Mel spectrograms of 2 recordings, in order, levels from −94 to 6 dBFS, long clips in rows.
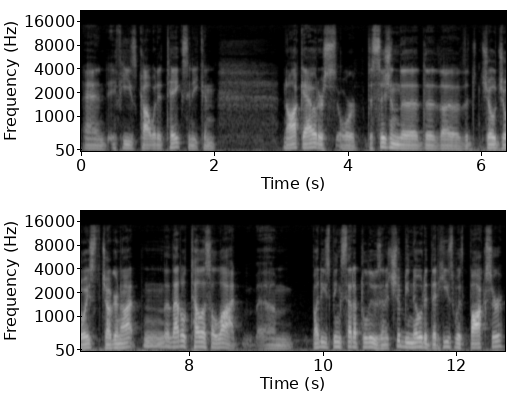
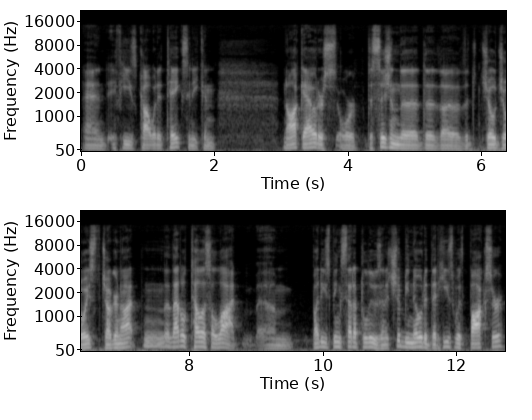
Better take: neither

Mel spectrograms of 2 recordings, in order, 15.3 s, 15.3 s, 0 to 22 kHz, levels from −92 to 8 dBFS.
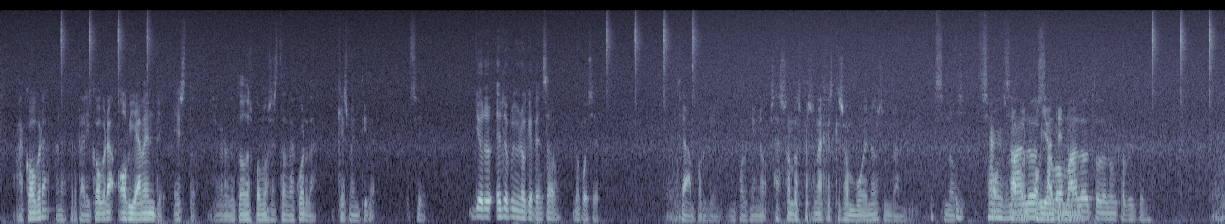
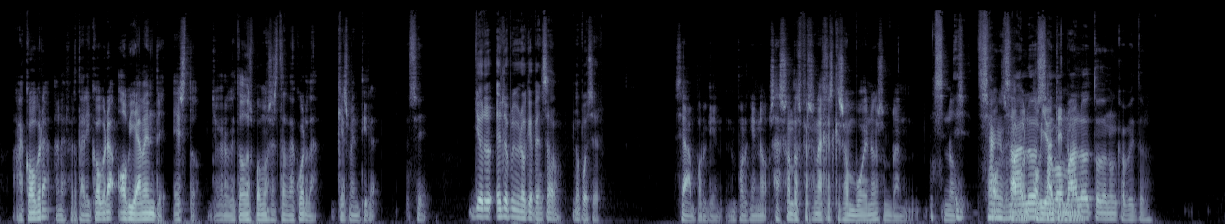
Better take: second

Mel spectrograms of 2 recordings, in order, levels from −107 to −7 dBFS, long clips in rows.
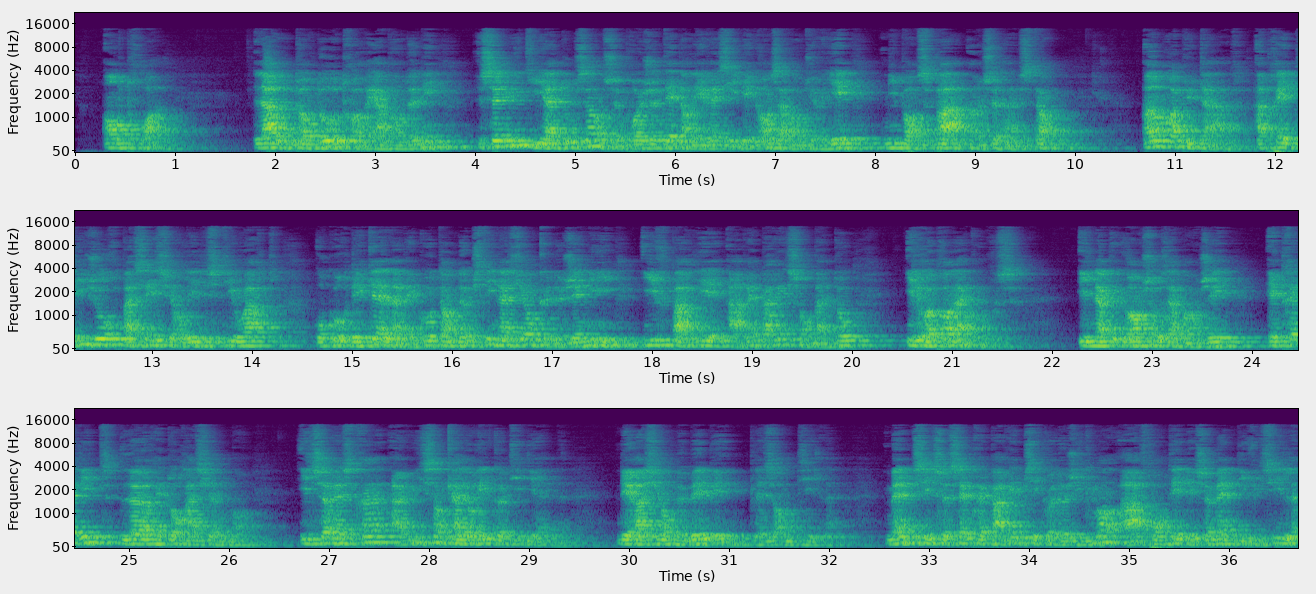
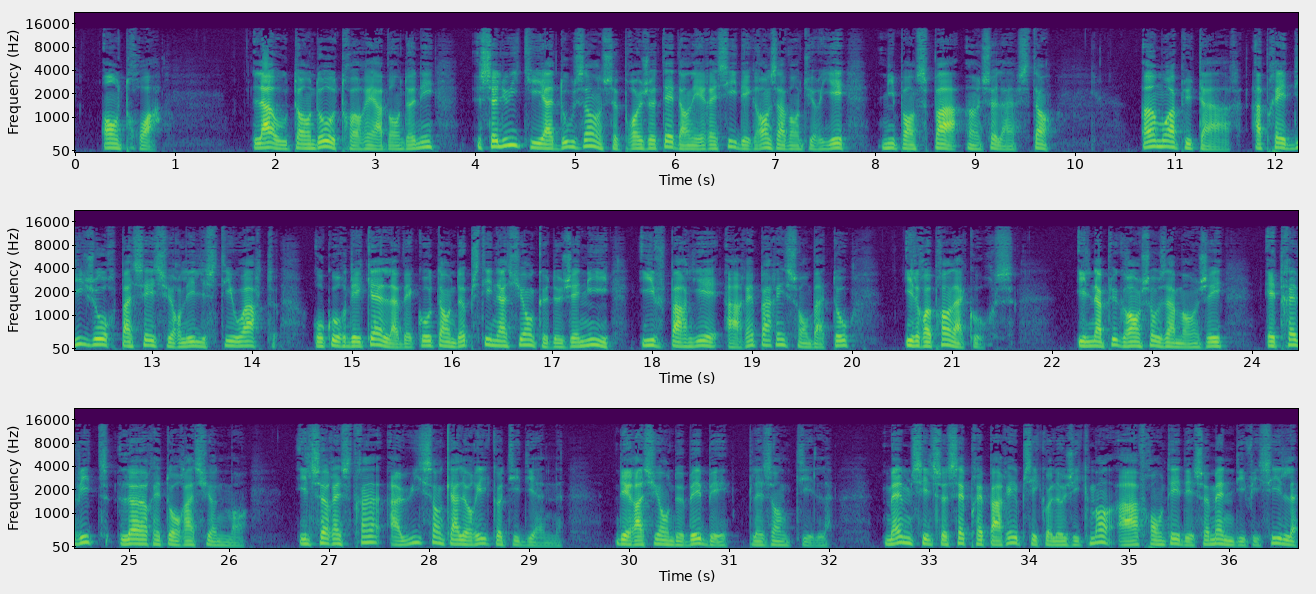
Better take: second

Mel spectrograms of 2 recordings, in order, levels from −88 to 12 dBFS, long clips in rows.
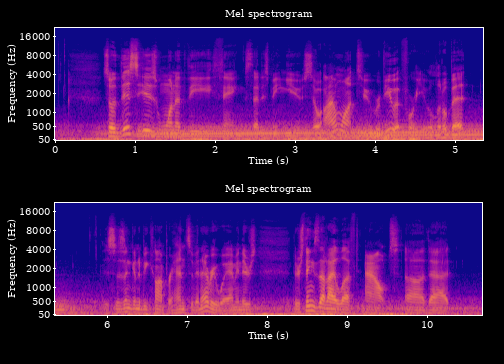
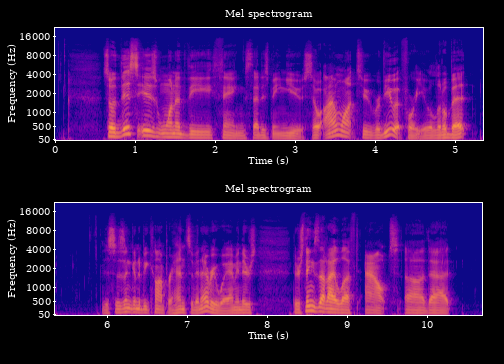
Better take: second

